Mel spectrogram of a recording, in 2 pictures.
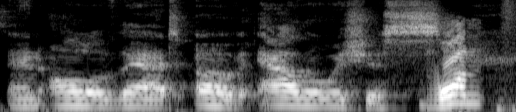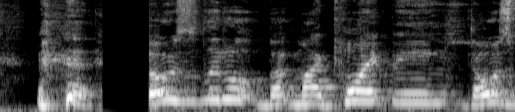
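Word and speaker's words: Owlowiscious: continuous misspelling of Aloysius, because it is Aloysius, it is not Aloysius.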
